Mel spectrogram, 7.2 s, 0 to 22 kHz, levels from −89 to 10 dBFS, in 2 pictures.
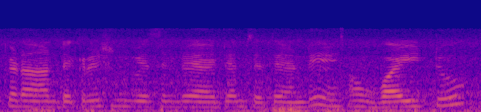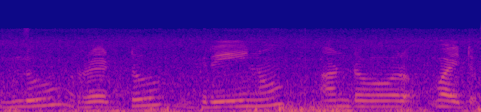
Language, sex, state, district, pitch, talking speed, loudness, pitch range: Telugu, female, Andhra Pradesh, Anantapur, 200 Hz, 125 wpm, -38 LUFS, 195-210 Hz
